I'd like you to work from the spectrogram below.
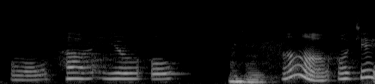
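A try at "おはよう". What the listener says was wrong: Yo should have two morals. It's not Ohayo. It's Ohayo. Sometimes in alphabet, this is not written. So many people, if you just read alphabet, you may pronounce it as Ohayo. But that doesn't sound natural. It should be Ohayo.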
